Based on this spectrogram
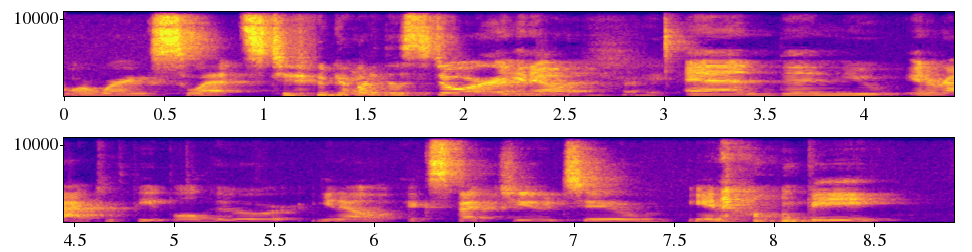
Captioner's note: laughter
